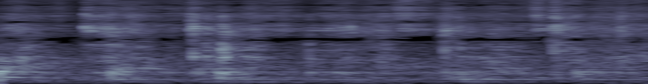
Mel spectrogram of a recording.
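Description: A wooden spatula stirs dry rice and diced onion in a stainless steel pot, making a run of short scrapes and rustles against the pot as the rice toasts over high heat.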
